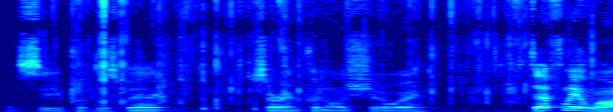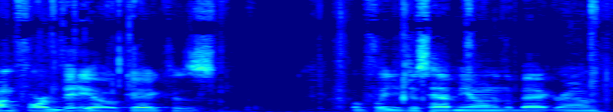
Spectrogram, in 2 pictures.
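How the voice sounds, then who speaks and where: A man with a monotone voice casually talking through his card collection, mumbling names as he flips through binders. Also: deep voice, a little fast, a little hiss or hum. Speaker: collector vlogger.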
